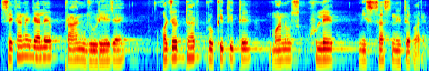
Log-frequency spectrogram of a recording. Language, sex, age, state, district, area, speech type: Bengali, male, 18-30, West Bengal, Purulia, urban, spontaneous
